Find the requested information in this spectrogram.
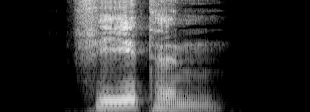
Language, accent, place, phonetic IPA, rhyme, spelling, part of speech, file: German, Germany, Berlin, [ˈfeːtn̩], -eːtn̩, Feten, noun, De-Feten.ogg
- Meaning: 1. plural of Fete 2. inflection of Fet: genitive/dative/accusative singular 3. inflection of Fet: all-case plural 4. plural of Fetus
